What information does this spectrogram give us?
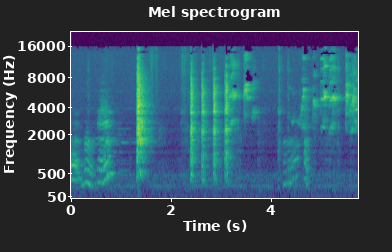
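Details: Pet lesser sulphur-crested cockatoo indoors, recorded 23 September 2010: a sharp harsh screech, then a run of four rasping broadband bursts, followed by softer squeaky notes, with a pet macaw chattering nearby.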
